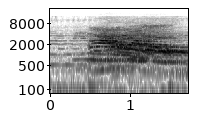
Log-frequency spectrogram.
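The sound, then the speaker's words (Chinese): Students in a class imitate a cat's meow when the teacher calls out 'cat': one long, drawn-out, fairly loud meow with a rising then falling pitch, held for about a second and sounding like several children calling together. “？Bird, dog, bull, cat,”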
